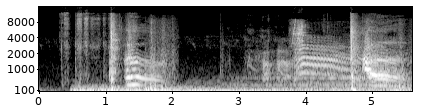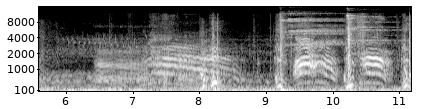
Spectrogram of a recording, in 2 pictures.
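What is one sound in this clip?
A man grunts and shouts while fighting.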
